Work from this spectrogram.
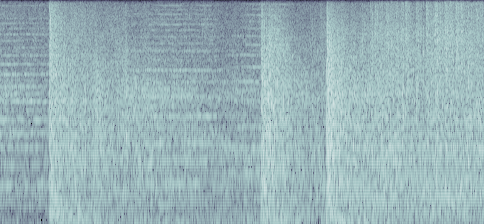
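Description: Heavy blasts hit a Panzer IV in a World War II strategy game: a sudden loud boom, then sustained rumbling fire with a second and third explosive surge, dense and close, with no talk.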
